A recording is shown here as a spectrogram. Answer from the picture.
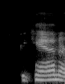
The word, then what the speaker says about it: pecan: So I definitely hear it around here too pronounced with like an emphasis on the first syllable. So pecan. – Pecan or pecan.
